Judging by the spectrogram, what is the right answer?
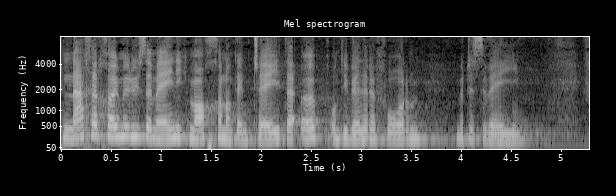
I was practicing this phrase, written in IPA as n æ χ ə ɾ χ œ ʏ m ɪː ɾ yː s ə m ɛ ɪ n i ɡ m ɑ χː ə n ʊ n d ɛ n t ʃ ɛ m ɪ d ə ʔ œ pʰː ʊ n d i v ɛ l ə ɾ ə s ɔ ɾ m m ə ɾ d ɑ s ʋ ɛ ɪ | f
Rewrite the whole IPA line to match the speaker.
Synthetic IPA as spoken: n æ χ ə ɾ χ œ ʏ m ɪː ɾ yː s ə m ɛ ɪ n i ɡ m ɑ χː ə n ʊ n d ɛ n t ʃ ɛ ɪ d ə ʔ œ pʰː ʊ n d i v ɛ l ə ɾ ə f ɔ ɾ m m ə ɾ d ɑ s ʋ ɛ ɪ | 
